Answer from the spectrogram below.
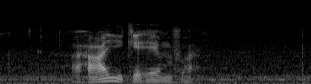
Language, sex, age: Xhosa, male, 20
